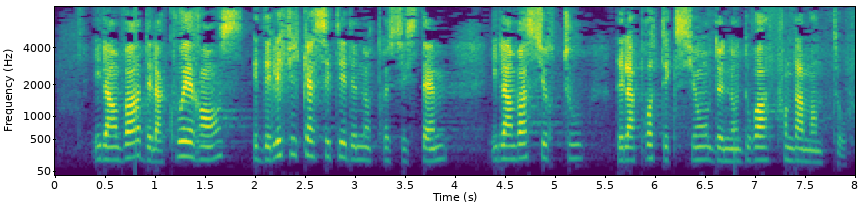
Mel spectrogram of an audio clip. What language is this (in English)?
French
